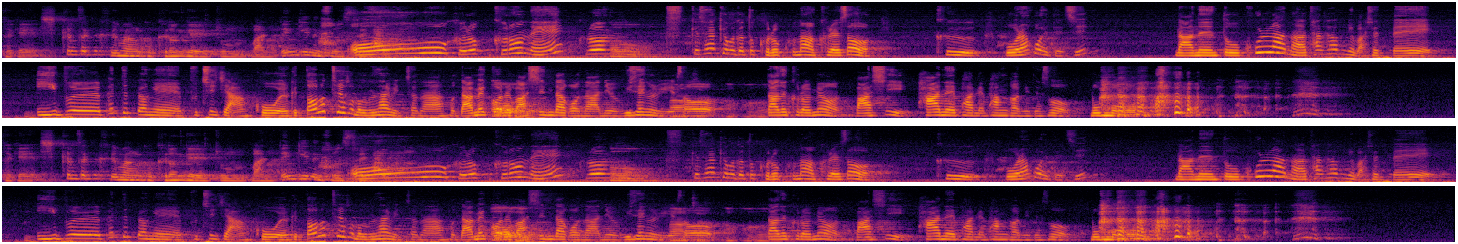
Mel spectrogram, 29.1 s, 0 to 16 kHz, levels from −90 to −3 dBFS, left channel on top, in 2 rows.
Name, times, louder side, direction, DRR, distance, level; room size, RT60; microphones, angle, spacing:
voice 1, 0.0-4.1 6.1-6.7 14.8-14.9 19.4-19.9 21.2-22.3 25.5-26.4 26.9-27.0 27.4-27.8, right 1 dB, 70° right, 5 dB, 3.3 m, -33 dB
voice 2, 3.2-6.4 6.9-8.7 9.3-10.9 11.7-14.3 14.9-21.7 22.2-26.5, left 3 dB, 80° left, 15 dB, 1.0 m, -27 dB
sound 1, 3.4-21.5, equal, 10° left, 4.8 m, -40 dB
29.5 x 24.5 x 8.2 m, 0.80 s
head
